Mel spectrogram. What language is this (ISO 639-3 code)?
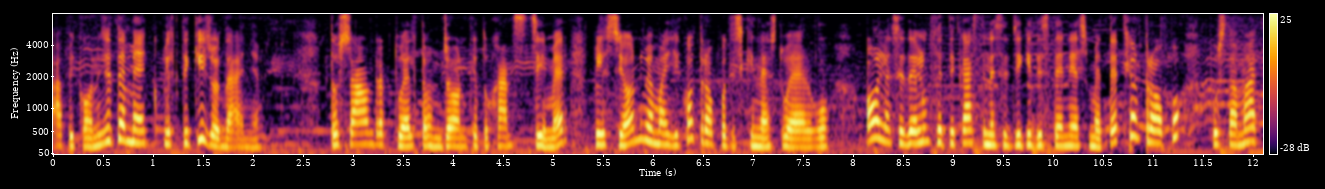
ell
